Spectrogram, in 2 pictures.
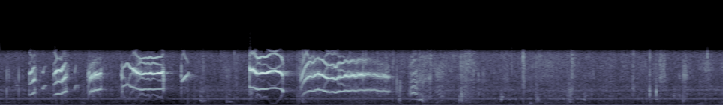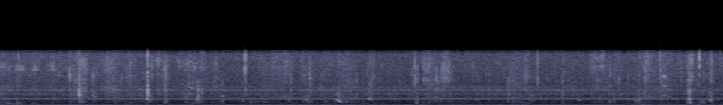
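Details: Five-day-old Staffordshire Bull Terrier puppies give shrill, wavering squeals in quick bursts over the first seconds, some cries long and bending up and down. Quiet rustling and faint ticking movement sounds follow for the rest of the recording.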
